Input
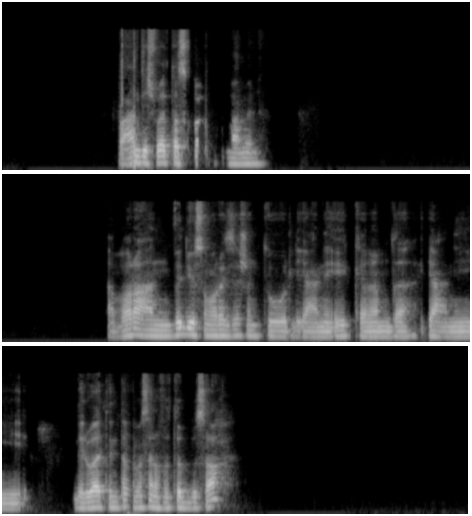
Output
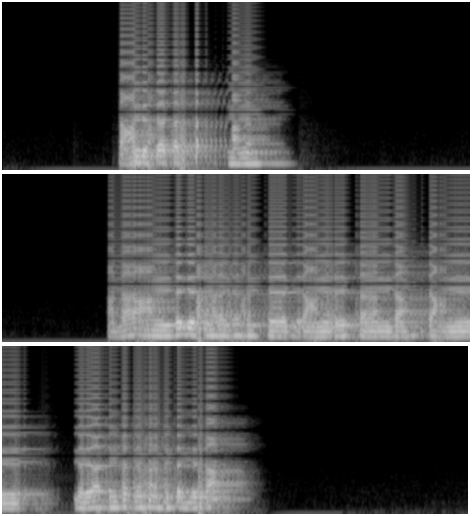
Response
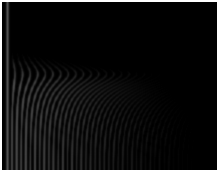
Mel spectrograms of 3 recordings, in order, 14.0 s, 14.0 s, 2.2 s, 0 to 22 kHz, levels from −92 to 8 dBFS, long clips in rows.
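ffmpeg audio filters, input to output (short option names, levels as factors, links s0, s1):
-filter_complex "[0:a]acrusher=samples=27:mix=1:aa=0.000001,alimiter=limit=0.224:level=0:latency=1:release=122,asplit=2[s0][s1];[1:a]atrim=start_sample=2205,afade=t=out:st=0.37:d=0.01,atrim=end_sample=16758,asetrate=43218,aresample=44100[s2];[s1][s2]afir=irnorm=-1:irlink=0,volume=0.944[s3];[s0][s3]amix=inputs=2:normalize=0,volume=1.19"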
